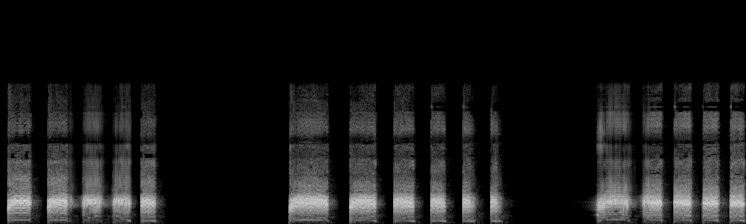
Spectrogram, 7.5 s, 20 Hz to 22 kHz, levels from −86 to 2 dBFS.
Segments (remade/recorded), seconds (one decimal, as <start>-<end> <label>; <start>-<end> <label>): 0.0-0.7 recorded; 0.7-1.3 remade; 1.3-5.1 recorded; 5.1-6.5 remade; 6.5-7.5 recorded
